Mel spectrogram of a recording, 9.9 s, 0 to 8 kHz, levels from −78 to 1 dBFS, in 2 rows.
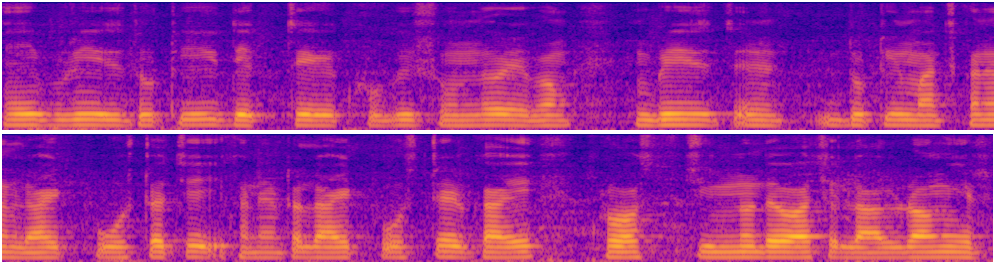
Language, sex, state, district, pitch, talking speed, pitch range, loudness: Bengali, male, West Bengal, North 24 Parganas, 125 Hz, 155 wpm, 120-125 Hz, -19 LUFS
